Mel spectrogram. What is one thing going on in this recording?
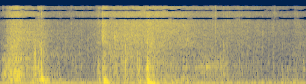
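A heavy fruit bunch thuds onto the ground.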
